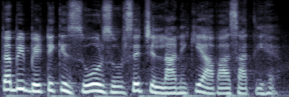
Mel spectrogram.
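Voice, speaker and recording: A woman's voice: lowish voice, lively intonation, moderate pace, a little mellow, faint music behind. A woman storyteller reading scripted narration for a moral story.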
